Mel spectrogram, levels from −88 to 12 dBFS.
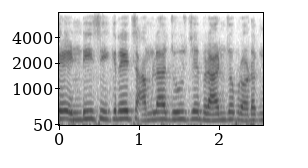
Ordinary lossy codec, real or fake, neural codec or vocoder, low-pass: Opus, 16 kbps; real; none; 7.2 kHz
